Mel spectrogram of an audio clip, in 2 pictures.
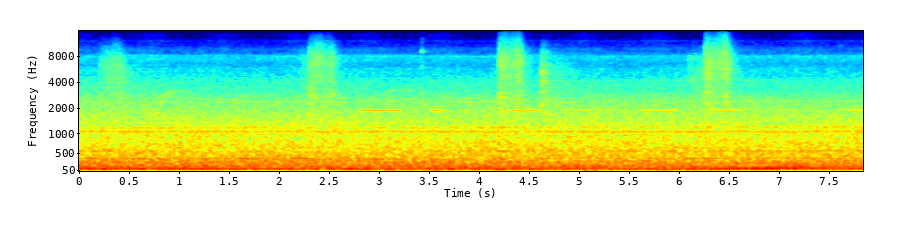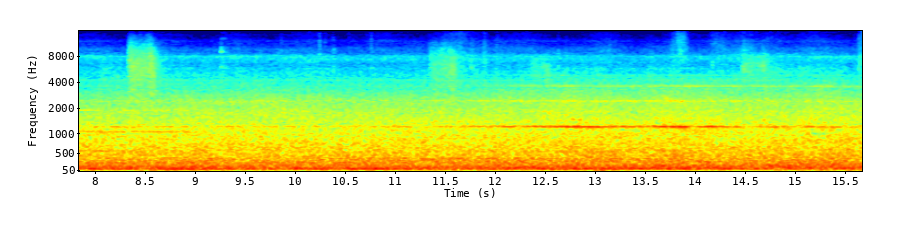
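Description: A Delta Air Lines Boeing 767-400ER jet at Los Angeles International Airport makes a continuous, heavy engine roar and rumble that holds steady and loud throughout. It has no talk over it.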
